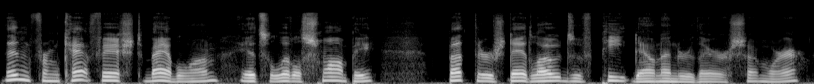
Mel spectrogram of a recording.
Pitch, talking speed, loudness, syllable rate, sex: 150 Hz, 140 wpm, -16 LUFS, 4.3 syllables/s, male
